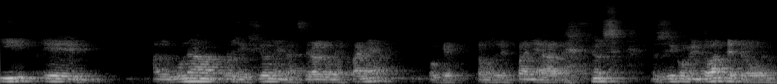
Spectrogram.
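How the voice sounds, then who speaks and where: In a Rioplatense accent, a man of medium pitch speaks at a moderate pace with ordinary pitch variation, with audible room echo and noticeable background noise. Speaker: interviewer. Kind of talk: interview.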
